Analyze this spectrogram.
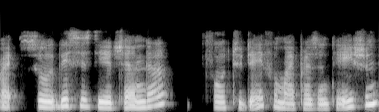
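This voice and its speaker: A woman with a French accent at a fairly slow pace, with ordinary pitch variation. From France. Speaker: software quality engineer. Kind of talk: conference presentation. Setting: video call.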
